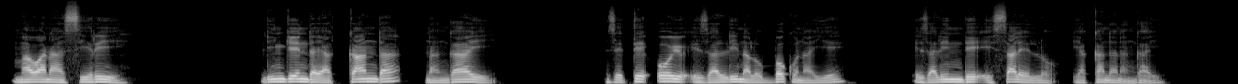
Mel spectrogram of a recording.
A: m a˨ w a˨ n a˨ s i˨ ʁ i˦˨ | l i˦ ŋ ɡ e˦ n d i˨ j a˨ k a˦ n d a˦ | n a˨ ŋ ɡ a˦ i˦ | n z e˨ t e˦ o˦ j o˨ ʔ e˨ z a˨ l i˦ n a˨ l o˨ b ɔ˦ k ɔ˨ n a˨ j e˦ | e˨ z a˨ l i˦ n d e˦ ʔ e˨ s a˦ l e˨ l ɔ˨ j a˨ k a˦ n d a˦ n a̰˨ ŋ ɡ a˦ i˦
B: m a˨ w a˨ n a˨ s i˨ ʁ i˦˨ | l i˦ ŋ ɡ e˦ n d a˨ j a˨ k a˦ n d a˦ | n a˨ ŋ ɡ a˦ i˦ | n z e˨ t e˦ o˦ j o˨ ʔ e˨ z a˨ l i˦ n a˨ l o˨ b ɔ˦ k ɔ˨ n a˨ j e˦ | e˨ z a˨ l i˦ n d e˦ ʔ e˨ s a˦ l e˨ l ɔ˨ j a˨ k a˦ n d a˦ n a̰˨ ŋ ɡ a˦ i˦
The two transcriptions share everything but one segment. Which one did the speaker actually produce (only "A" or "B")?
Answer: B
